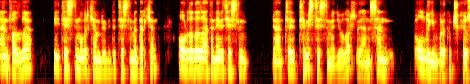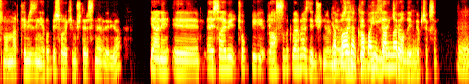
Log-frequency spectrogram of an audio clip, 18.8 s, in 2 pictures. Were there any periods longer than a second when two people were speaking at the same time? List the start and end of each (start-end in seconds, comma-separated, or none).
16.0-17.8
